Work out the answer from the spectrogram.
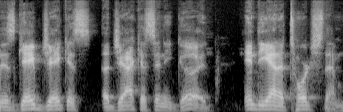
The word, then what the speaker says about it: Jacas: Is it Jacas or Jacas? I think it's Jacas, right? I think it's Jacas. That's what the U of I pronunciation on this bio said.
